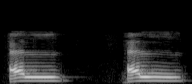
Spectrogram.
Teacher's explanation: فاللام فيها جريان ولكنه ضئيل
